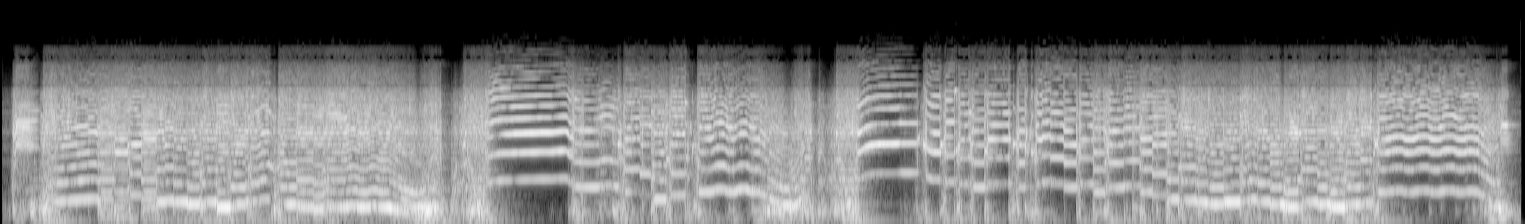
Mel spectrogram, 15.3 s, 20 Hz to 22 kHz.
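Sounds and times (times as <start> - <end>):
Strat electric guitar on neck and middle pickups: 0.0 - 15.2.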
